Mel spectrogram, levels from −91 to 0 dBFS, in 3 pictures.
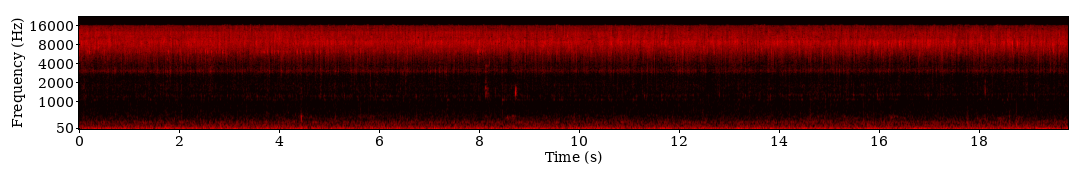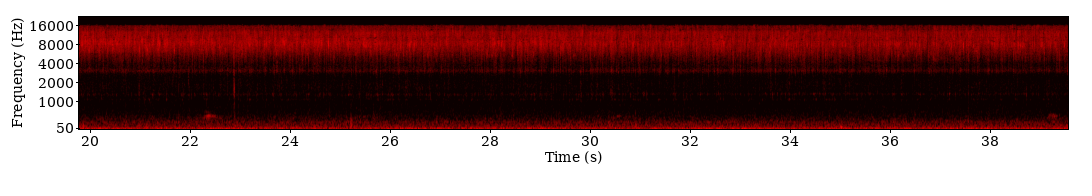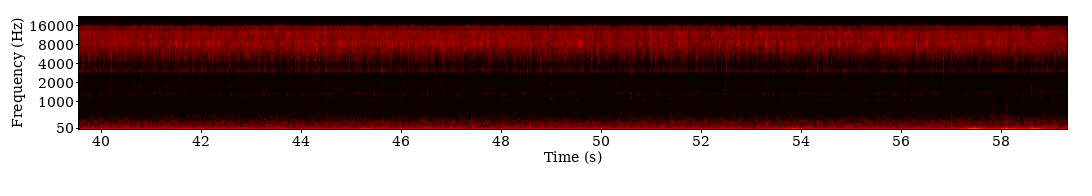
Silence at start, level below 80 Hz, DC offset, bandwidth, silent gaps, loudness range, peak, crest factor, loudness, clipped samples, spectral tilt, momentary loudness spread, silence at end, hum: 0 s; -68 dBFS; under 0.1%; 17 kHz; none; 4 LU; -30 dBFS; 22 dB; -50 LUFS; under 0.1%; 0 dB/octave; 4 LU; 0 s; none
